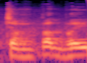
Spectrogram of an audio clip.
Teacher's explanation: એ ચંપકમાં આપણે મ બોલીએ છીએ કેમ કે પ છે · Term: અનુનાસિક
